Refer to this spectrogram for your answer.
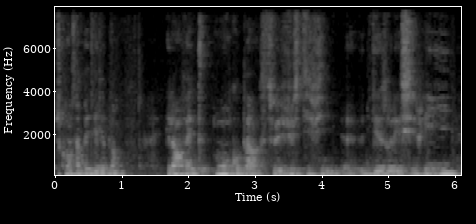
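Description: A woman's voice: mid-range voice, moderate pace, a little mellow, a little hiss or hum. Woman chatting through a story, lots of fillers, sounds far off in a roomy space. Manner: chatty, many fillers and "et tout". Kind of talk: casual personal storytelling.

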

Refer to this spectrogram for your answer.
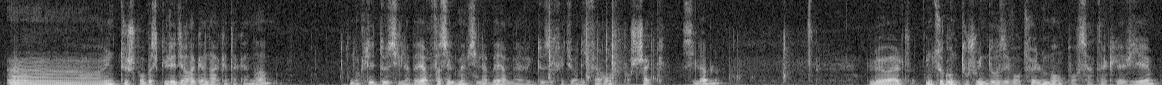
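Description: A man presents a casual computer tutorial at his desk, his voice sitting at an ordinary middle pitch. He thinks aloud, pausing on fillers as he types out live examples. Faint keyboard clatter and mouse clicks run underneath. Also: slight background noise. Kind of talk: casual screen-share tutorial.

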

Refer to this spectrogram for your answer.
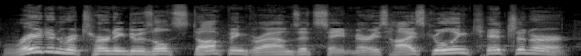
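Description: A man's voice: on the high side, very animated, moderate pace, a bit bright. A man narrating a local sports news report in an upbeat, scripted delivery.

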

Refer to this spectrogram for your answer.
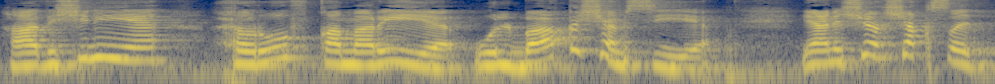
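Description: A woman teacher with an Iraqi Arabic accent explaining a grammar lesson to children, slowly repeating each word. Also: on the high side, big pitch swings. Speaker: primary school teacher.

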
